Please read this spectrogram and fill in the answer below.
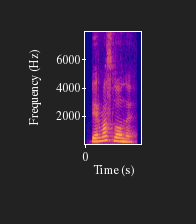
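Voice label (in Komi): вермас лоны, Komi, female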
